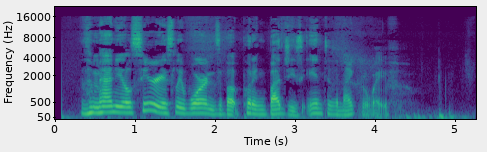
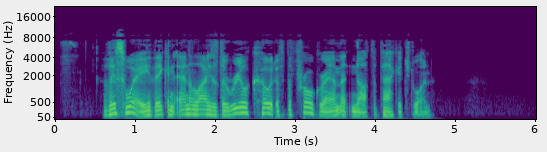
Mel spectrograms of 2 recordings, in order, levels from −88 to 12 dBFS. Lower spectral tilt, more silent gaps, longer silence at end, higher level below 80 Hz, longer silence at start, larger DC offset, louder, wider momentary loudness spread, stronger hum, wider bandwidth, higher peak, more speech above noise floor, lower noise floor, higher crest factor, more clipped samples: about the same, -4 dB/octave vs -5 dB/octave; neither; second, 0.3 s vs 1.35 s; about the same, -46 dBFS vs -42 dBFS; about the same, 0.1 s vs 0.2 s; neither; second, -20 LUFS vs -16 LUFS; first, 21 LU vs 10 LU; neither; first, 16.5 kHz vs 9.4 kHz; about the same, -2 dBFS vs 0 dBFS; second, 20 dB vs 61 dB; second, -41 dBFS vs -76 dBFS; about the same, 20 dB vs 16 dB; neither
